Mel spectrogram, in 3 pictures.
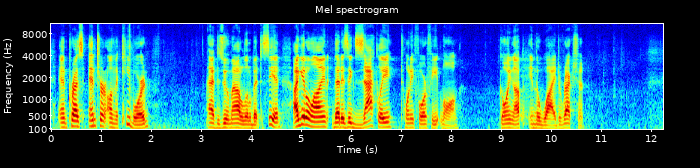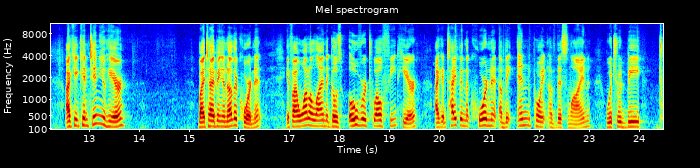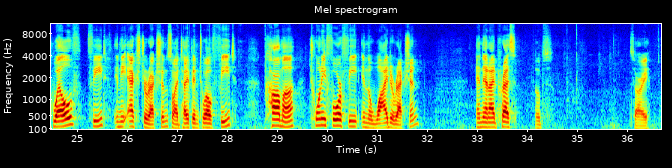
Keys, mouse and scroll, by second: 1.6 Return, 3.0 middle click, 3.0 middle click, 3.9 middle click, 4.1 middle click, 27.1-30.5 typing, 34.8 Left, 35.0 Left.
